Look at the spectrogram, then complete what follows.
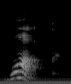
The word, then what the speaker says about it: walk: a pattern very good so when we have a word that has a l and it ends in a k we don't actually say the L as in a dark l or a light L not at all we just saying all this representation here this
